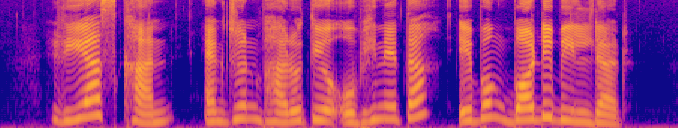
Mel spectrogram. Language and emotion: Bengali, neutral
